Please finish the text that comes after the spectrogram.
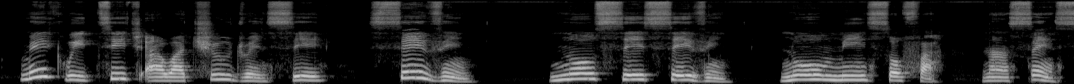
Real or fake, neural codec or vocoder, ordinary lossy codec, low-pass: fake; vocoder, 48 kHz, 128 mel bands, Vocos; none; none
